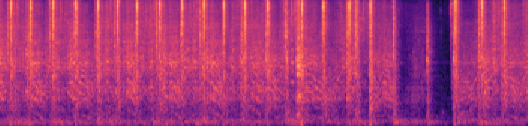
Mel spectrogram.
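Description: Packard inline engine being cranked to start it, with the carburettor throat covered by hand to choke it, beating in a regular pulse of about four strokes a second. Near the end the beat fades and stops for under a second, then starts again.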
